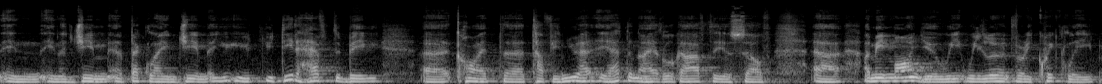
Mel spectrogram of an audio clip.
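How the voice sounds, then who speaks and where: An older man from Australia talks through his memories in a halting way, full of "uh"s and repeated starts. His voice sits in a middle pitch. It is a casual panel talk, recorded at a public venue. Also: a little mellow. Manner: halting, many fillers and restarts. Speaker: panel guest, writer.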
